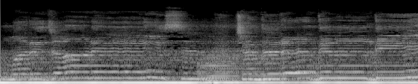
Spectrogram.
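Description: Bass-boosted Punjabi pop song: a male voice sings over a heavy, steady bass.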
